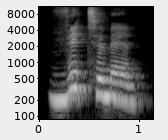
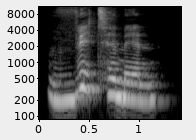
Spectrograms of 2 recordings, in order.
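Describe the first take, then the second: The two takes are said the same way.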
